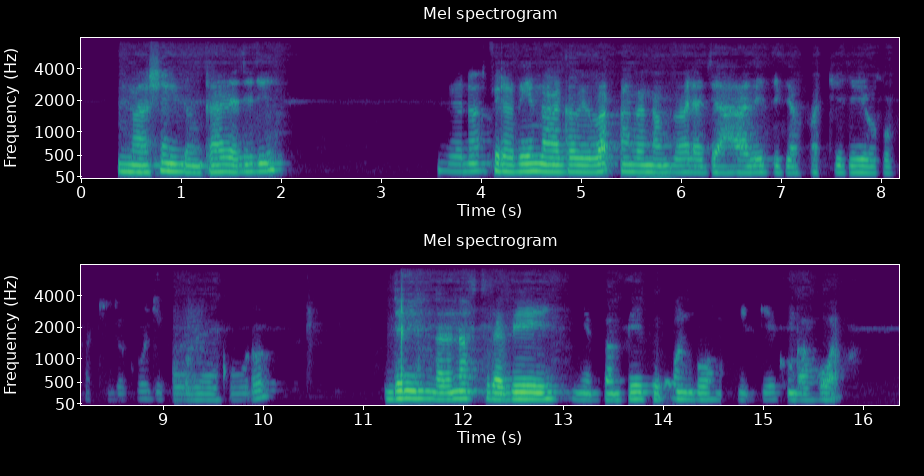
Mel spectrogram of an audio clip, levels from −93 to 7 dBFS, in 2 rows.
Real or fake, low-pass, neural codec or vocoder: fake; 7.2 kHz; codec, 32 kHz, 1.9 kbps, SNAC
